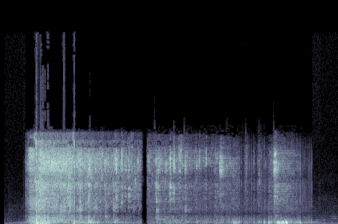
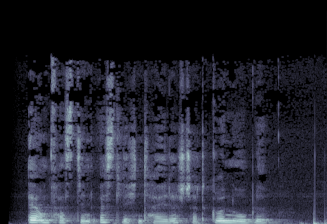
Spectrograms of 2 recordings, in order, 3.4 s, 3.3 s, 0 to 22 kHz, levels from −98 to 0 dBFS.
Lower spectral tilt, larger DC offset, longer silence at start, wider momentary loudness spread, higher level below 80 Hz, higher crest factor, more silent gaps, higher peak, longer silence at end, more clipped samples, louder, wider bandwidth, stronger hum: second, -2 dB/octave vs -4.5 dB/octave; neither; about the same, 0.25 s vs 0.3 s; first, 16 LU vs 11 LU; first, -40 dBFS vs -50 dBFS; about the same, 18 dB vs 22 dB; neither; about the same, -4 dBFS vs -6 dBFS; first, 0.3 s vs 0 s; neither; first, -18 LUFS vs -26 LUFS; about the same, 18 kHz vs 16.5 kHz; neither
